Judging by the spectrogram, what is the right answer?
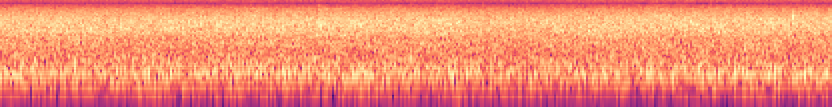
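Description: Steady rush of flowing creek water, an even, unbroken noise with no change in level.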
